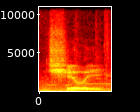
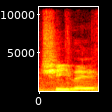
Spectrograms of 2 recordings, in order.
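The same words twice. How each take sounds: First: Chile is said the American way. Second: Chile is said in a non-American way.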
